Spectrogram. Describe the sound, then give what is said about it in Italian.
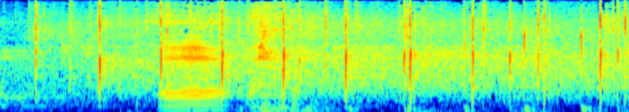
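Audience applause for a building's long-serving director: scattered, sharp individual claps land irregularly across three seconds, with a brief voice in the middle. “Credo che l'applauso più bello oggi debba essere per il direttore Pietro Dapassano”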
